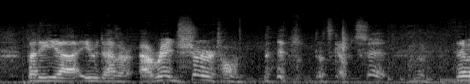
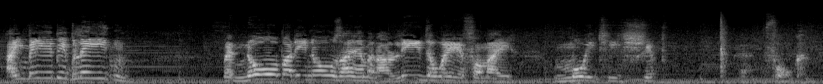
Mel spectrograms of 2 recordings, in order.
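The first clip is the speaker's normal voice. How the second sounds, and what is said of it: Put-on Welsh or Irish accent. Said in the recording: “Was that a Welsh accent? ... I think that was a Welsh accent. ... It was Irish or Welsh or something.”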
